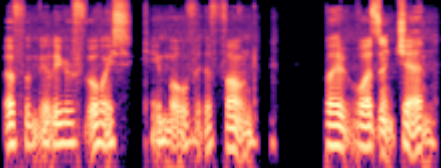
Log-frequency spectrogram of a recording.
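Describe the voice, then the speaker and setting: A man narrating a first-person horror story in a tense, dramatic manner with theatrical pauses. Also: medium pitch, creaky, mellow, breathy edge, no echo.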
